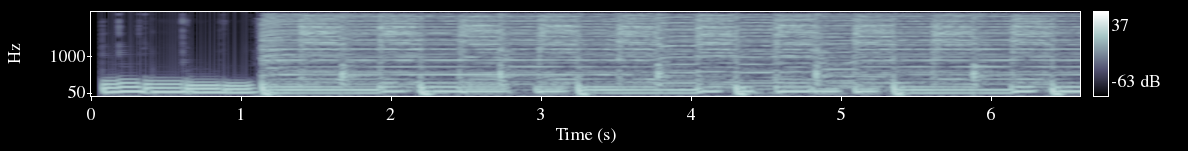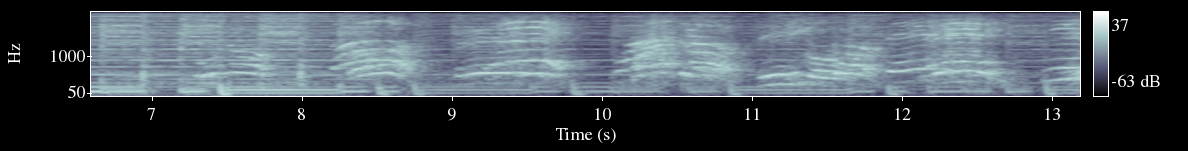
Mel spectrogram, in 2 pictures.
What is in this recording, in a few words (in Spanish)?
Spot; habitacion101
